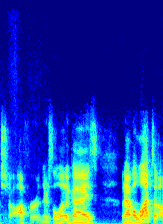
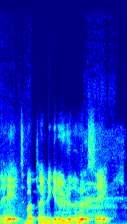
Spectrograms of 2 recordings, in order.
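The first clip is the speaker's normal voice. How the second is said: put-on Canadian accent, ending lifting up. Explaining the essence of the canadian accent: put-on canadian accent, rising ending. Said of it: "the essence of the Canadian accent".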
